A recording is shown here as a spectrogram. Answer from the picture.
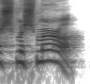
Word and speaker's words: schmishmerl: Now we've got something called a schmishmerl. It rhymes with referral.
